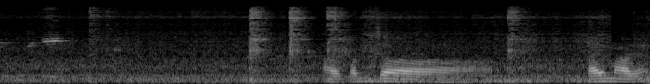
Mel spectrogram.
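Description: A few sharp metal clinks, two close together about two and a half seconds in and another near the end, from steel parts being struck or handled over steady workshop noise. A man's voice calls out between them.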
